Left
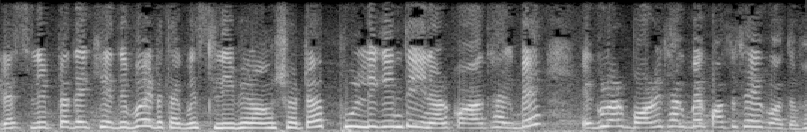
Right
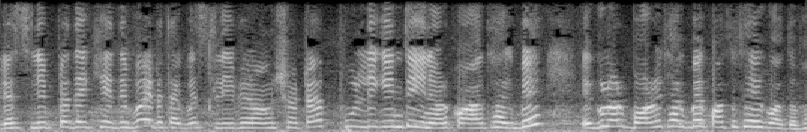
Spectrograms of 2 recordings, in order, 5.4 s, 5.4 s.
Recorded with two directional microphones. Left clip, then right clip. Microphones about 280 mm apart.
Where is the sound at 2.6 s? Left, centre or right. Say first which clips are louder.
Left 1 dB; centre.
